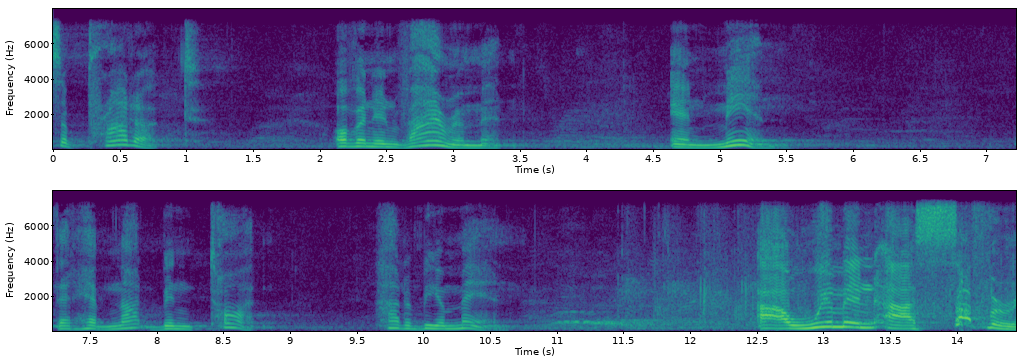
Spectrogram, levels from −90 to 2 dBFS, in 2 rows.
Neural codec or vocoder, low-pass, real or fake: none; 7.2 kHz; real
